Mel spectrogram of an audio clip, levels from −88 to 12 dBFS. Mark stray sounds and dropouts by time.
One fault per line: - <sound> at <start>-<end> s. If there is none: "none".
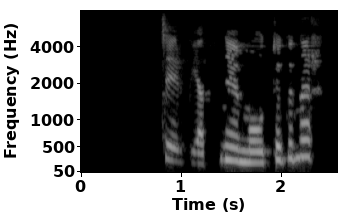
none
